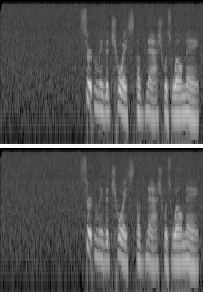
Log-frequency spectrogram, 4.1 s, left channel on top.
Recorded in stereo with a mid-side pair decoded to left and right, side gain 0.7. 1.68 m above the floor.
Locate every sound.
1.6 s a man speaking: 15° left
